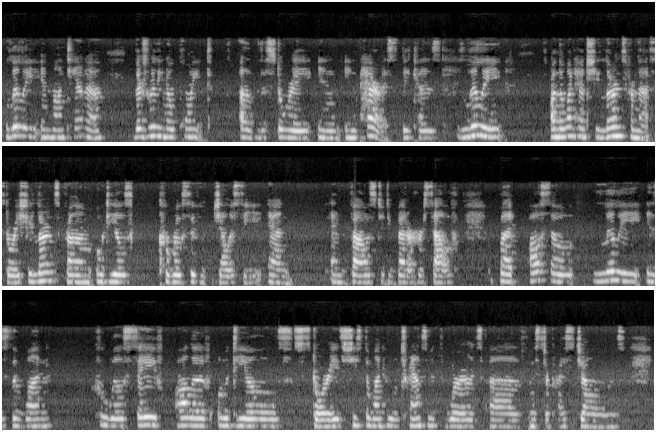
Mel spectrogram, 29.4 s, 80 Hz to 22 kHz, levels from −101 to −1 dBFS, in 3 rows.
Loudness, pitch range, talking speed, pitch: -18 LUFS, 195-220 Hz, 125 wpm, 205 Hz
